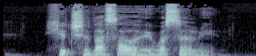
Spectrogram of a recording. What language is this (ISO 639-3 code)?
kab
